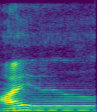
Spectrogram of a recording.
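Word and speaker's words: عين: Nah, ain itu nggak ada harokatnya, maka dibaca 3 alif.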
